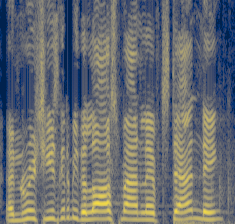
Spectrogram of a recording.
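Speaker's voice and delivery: ordinary talk, nothing marked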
